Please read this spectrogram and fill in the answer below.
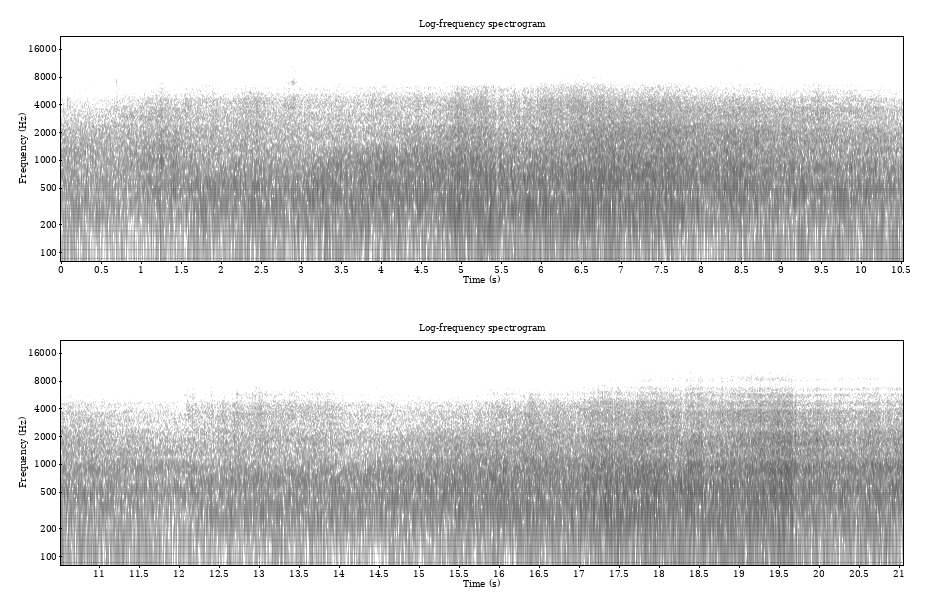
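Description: Ocean surf breaking on a sandy beach: a steady wash of noise that swells twice as waves break and eases between them.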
